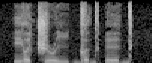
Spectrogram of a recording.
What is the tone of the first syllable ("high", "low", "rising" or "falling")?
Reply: falling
